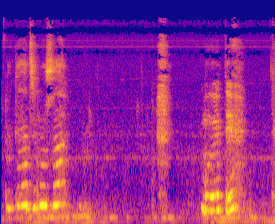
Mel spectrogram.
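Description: A child speaks nearby in a high, emotional voice.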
